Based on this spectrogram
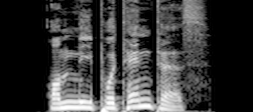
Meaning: strong/mixed nominative/accusative neuter singular of omnipotent
- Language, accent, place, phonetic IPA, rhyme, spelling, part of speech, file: German, Germany, Berlin, [ɔmnipoˈtɛntəs], -ɛntəs, omnipotentes, adjective, De-omnipotentes.ogg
